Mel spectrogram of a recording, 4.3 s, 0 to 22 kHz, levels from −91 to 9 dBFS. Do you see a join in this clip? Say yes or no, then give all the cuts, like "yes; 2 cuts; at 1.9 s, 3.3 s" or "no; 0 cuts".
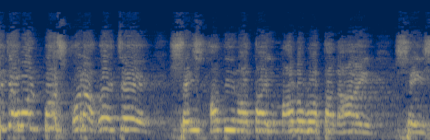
yes; 1 cut; at 2.0 s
